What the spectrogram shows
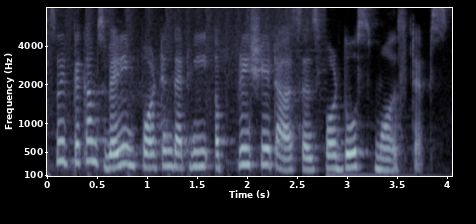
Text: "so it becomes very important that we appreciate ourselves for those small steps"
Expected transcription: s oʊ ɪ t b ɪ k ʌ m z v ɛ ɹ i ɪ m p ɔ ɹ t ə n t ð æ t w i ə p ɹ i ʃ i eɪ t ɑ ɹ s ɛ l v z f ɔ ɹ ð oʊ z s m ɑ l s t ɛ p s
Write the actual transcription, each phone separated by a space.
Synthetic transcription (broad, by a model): s oʊ ɪ t b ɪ k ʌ m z v ɛ ɹ i ɪ m p ɔ ɹ t ə n t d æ t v i ə p ɹ i ʃ i eɪ t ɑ ɹ s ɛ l z f ɔ ɹ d oʊ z s m ɑ l s t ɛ p s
